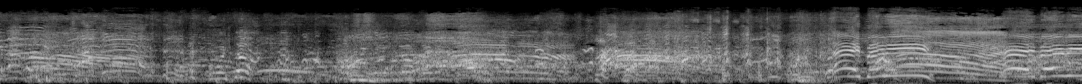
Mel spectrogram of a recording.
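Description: A crowd of young people shouts and cheers excitedly outdoors.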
